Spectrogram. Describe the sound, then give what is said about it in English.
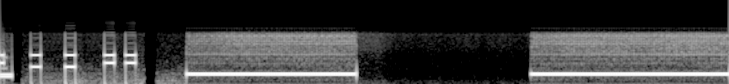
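A quick series of beeping touch-tone keypresses dials a woman's phone number for a call from the radio show Brooke and Jubal in the Morning, followed by a steady ringback tone that pauses briefly and then rings again, clear with no voices. “I'm dialing her phone number.”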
